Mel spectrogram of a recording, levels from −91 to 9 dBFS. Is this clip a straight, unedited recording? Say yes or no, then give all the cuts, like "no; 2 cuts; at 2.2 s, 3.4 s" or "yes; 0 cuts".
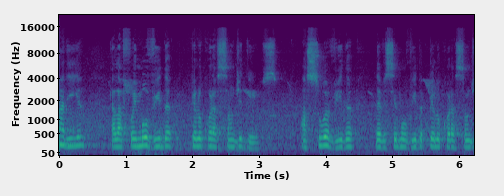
yes; 0 cuts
